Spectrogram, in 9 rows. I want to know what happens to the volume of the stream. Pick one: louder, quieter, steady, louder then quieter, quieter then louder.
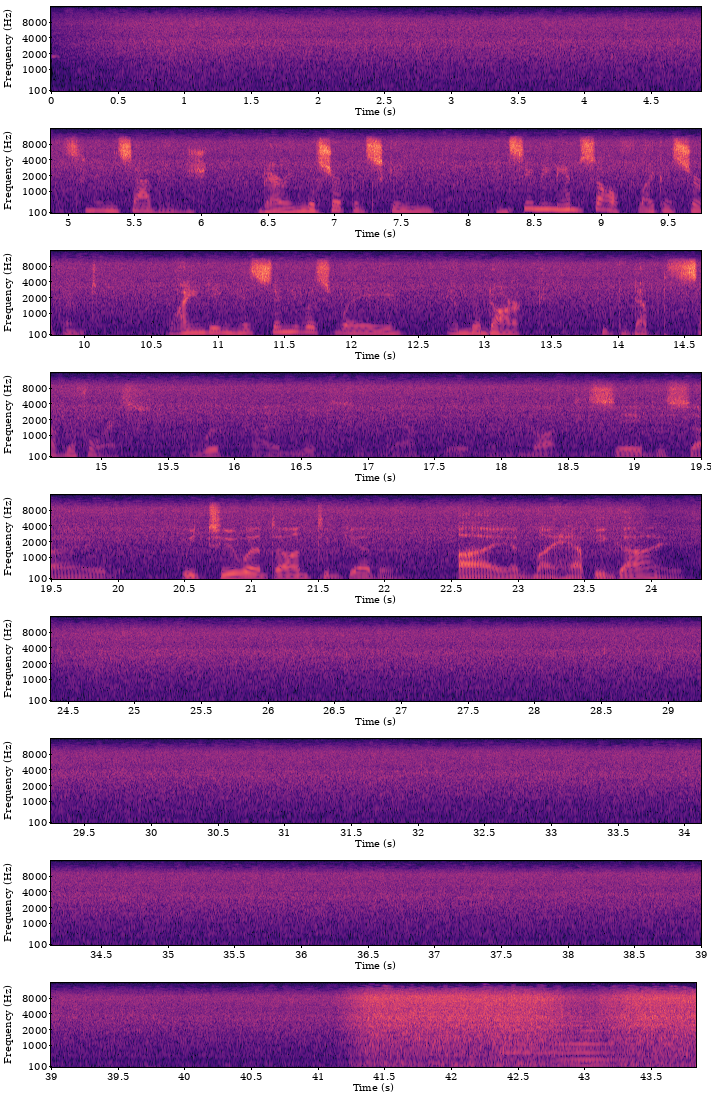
louder.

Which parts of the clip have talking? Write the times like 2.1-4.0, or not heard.
4.9-24.2.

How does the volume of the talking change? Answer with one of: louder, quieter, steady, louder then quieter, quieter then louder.
quieter then louder.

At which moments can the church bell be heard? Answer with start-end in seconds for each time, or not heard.
42.2-43.8.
